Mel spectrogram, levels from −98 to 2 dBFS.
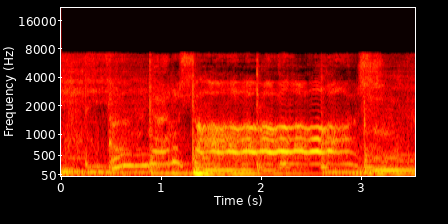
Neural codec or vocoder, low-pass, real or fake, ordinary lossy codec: codec, 24 kHz, 6 kbps, HILCodec; 7.2 kHz; fake; none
